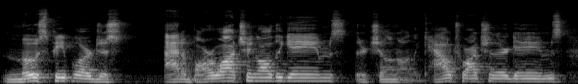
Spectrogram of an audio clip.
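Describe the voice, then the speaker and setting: A man's voice: mid-range voice, normal speed. A young man co-hosting a podcast, talking in a loose, rambling way with frequent restarts. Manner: rambling, restarts often, guesstimates. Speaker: podcast co-host. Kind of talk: casual chat.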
